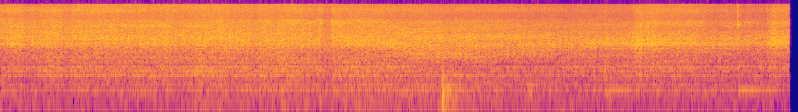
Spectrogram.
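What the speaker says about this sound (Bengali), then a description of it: "এবার মশলাটা তেলে দিয়ে কষিয়ে নেব" Ground spice paste frying in hot oil in a pan that held fried potatoes, giving a loud, steady hiss and sizzle that holds for the whole stretch, with faint stirring knocks.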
